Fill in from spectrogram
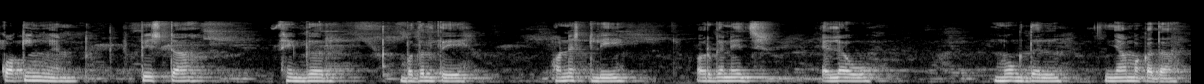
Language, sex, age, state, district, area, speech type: Santali, male, 18-30, Jharkhand, East Singhbhum, rural, read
